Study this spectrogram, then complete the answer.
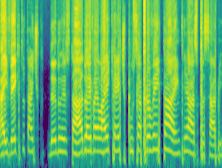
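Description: A woman's high voice at a fairly quick pace, with ordinary pitch variation and a dry, close sound with no echo. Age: 20s. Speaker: social media influencer. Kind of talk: casual chat.

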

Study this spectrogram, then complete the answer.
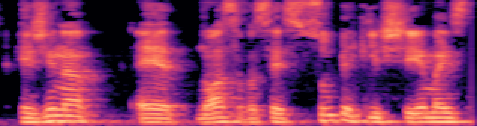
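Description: Somewhat breathy and dark, mellow in tone, a man speaks at a fairly slow pace with fairly even intonation. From Minas Gerais, Brazil (Belo Horizonte). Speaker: actor and theatre director. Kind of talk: interview.

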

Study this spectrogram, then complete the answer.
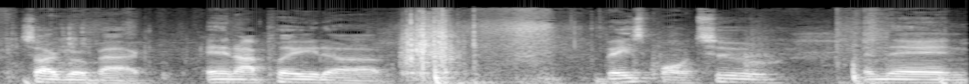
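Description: A Midwestern American accent at a moderate pace, with fairly even intonation and noticeable background noise. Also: man. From rural Ohio. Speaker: powerlifter. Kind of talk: casual chat.

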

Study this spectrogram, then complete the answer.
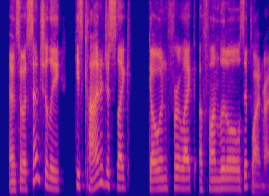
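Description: An unremarkable speaking voice from a man, fairly high-pitched, with lively intonation at a moderate pace. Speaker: podcast host. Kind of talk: casual chat.

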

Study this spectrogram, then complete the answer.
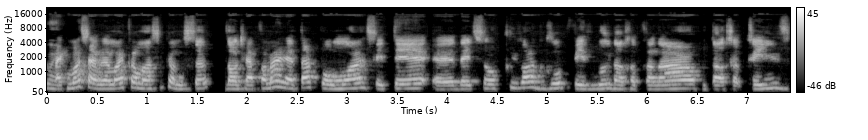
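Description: A woman at medium pitch, fairly quick and fairly even in intonation, in a dry, close sound with no echo. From Quebec, Quebec City. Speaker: lawyer and business owner. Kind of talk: interview.

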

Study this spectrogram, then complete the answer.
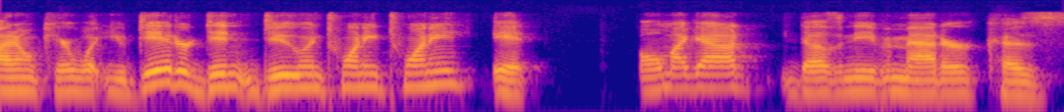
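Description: This woman's voice is very deep and low in pitch. She talks at a moderate pace with lively intonation. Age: 40s. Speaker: podcast co-host, former radio host. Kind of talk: casual chat.

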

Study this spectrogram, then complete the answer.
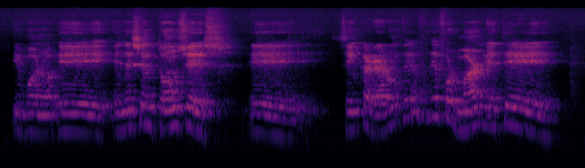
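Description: Over noticeable background noise, a man speaks very slowly in a high pitch with lively intonation. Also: hardly any pauses. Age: 30s. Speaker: church band guitarist. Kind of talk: casual chat.

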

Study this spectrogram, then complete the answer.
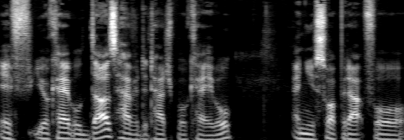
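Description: With an Australian accent, a man speaks in a relaxed tone at a fairly low pitch. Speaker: podcast host and community moderator. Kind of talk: casual chat. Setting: online voice chat.

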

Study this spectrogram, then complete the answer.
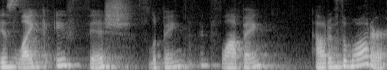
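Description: Somewhat breathy and dark, mellow in tone, a woman's voice moves at a moderate pace at medium pitch. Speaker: worship leader. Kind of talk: worship service leading. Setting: church with congregation, also streamed online.

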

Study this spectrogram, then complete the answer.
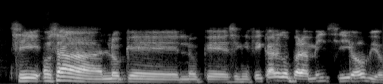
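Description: Lively in intonation, a man with an unremarkable speaking voice and a fairly high pitch talks at a fairly slow pace. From Ecuador, Quito. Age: 20s. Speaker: professional footballer. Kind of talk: interview.

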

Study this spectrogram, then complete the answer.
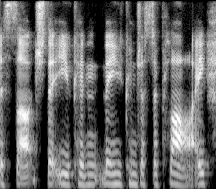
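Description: A woman with a Yorkshire accent, a bright, sharp tone and a fairly slow pace against a quiet background. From Yorkshire, northern England. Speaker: startup founder and CEO. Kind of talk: interview. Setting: video call. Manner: hesitant, filler-heavy.

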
